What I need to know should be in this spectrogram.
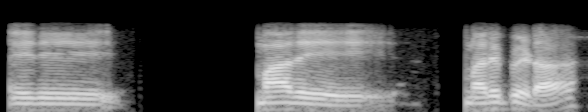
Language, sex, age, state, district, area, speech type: Telugu, male, 30-45, Telangana, Khammam, urban, conversation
